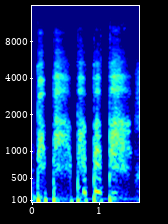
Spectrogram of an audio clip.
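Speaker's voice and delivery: soft breathy whisper of pa syllables; whispered baby babble. Retold or imitated. Husband copies the baby while carrying laundry: whispered babble. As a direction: murmur it like the baby does. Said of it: "he's just going".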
